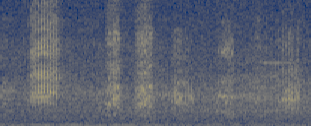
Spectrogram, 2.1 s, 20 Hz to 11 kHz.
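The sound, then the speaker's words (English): A flock of parrots in a nearly 500-acre city park gives harsh, screechy squawks, about six calls in quick irregular succession, set against a steady low rumble of city traffic. “Some may consider this a place of tranquility in the city. But then you hear the parrots.”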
